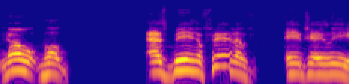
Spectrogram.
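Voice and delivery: voice breaking mid-phrase. Admitting to being an AJ Lee fan, with a voice cracking. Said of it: "as my voice cracked there".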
